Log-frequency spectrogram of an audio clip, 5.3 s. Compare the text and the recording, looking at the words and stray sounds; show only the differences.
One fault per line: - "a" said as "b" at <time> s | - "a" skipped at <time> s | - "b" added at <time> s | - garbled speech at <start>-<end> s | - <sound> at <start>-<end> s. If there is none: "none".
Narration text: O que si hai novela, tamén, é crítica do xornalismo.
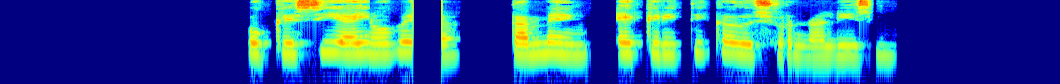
- dropout at 2.1-2.2 s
